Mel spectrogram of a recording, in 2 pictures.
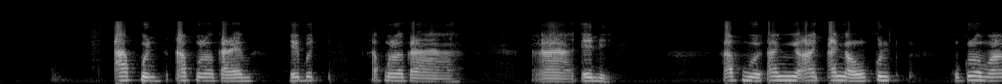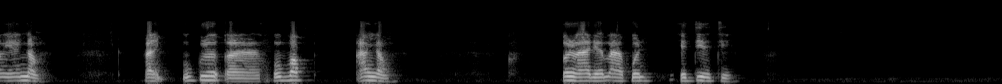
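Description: Throughout the speech, nothing rises above 7.7 kHz, and the top band sounds breathy and grainy. A spectrogram shows a flat ceiling at 7.7 kHz with speckled noise fill beneath it. This is likely heavy Bluetooth LC3 compression, fitting roughly 24 kbps with 7.5 ms frames.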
